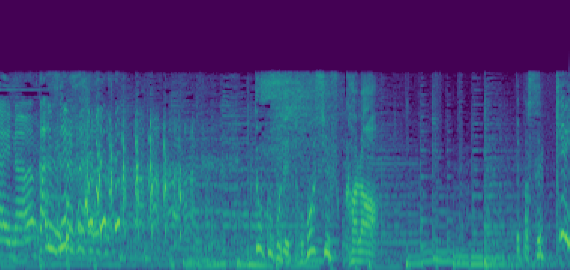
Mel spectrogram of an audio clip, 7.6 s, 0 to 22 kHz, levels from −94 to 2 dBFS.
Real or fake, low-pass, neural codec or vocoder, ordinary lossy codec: real; 7.2 kHz; none; none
